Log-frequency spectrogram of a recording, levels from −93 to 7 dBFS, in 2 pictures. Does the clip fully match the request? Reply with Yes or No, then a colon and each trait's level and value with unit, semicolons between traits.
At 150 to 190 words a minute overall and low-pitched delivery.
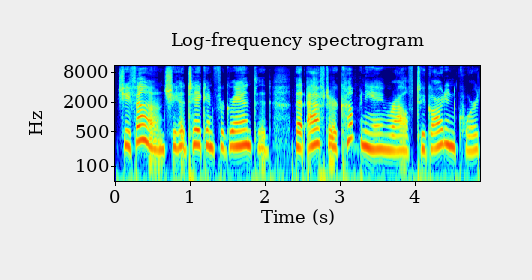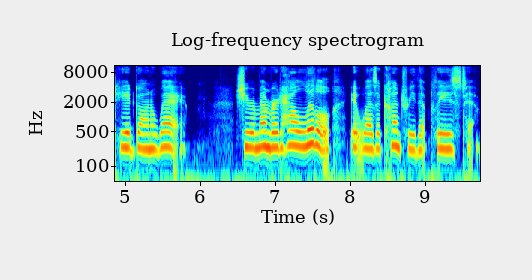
No: average, 170 wpm; high, 240 Hz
